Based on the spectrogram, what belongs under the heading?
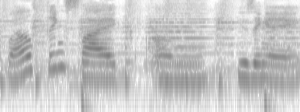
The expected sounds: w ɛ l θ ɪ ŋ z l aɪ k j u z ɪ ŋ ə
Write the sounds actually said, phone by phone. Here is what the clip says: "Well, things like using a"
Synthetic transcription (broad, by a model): w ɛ l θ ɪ ŋ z l aɪ k j u z ɪ ŋ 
